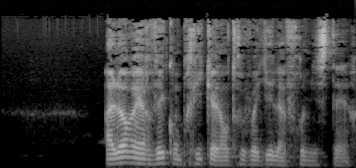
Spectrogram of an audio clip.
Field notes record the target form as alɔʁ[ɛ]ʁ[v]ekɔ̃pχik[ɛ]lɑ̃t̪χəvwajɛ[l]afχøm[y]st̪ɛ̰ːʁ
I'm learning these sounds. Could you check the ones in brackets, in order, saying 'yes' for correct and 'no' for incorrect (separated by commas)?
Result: yes, yes, yes, yes, no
